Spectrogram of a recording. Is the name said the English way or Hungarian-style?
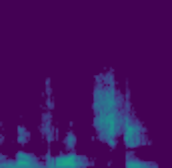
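Hungarian. The name is said Hungarian-style, with a ts sound.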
